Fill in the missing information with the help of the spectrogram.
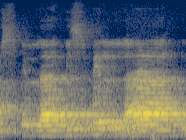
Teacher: tasdid yang dibaca itu ditahan dan ditekan. Kurang lebih 3 ketukan.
